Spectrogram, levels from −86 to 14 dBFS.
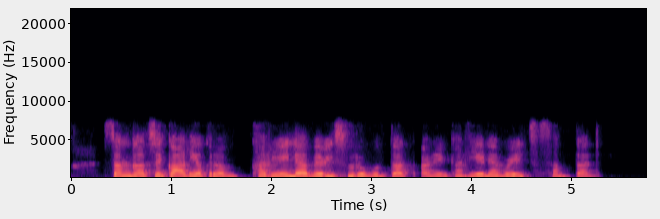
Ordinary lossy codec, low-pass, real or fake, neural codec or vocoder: Opus, 16 kbps; 7.2 kHz; fake; codec, 16 kHz, 1.1 kbps, Voila-Tokenizer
